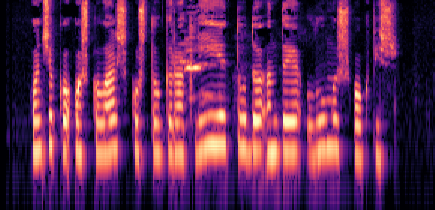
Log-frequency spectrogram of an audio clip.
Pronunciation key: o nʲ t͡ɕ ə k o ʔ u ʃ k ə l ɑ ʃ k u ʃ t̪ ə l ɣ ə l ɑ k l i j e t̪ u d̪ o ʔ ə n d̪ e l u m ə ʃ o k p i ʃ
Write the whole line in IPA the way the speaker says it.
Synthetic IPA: o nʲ t͡ɕ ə k o ʔ o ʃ k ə l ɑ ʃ k u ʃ t̪ ə l ɣ ə ɾ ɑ k l i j e t̪ u d̪ o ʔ ə n d̪ e l u m ə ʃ o k p i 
